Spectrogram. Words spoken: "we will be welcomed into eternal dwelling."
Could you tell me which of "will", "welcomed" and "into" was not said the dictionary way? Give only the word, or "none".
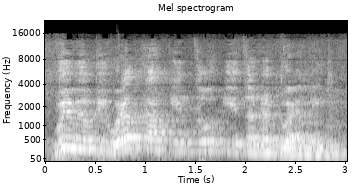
welcomed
